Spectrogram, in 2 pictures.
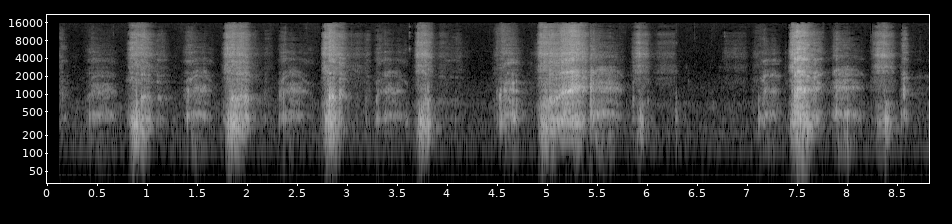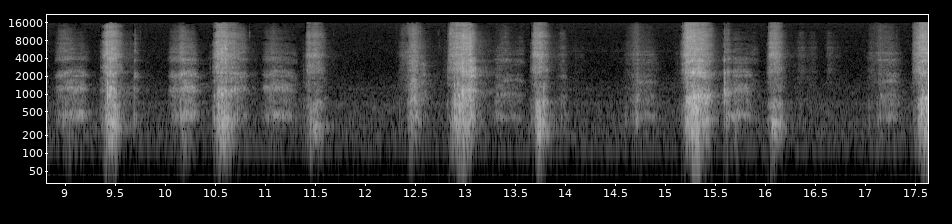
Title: Kyla kennel cough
